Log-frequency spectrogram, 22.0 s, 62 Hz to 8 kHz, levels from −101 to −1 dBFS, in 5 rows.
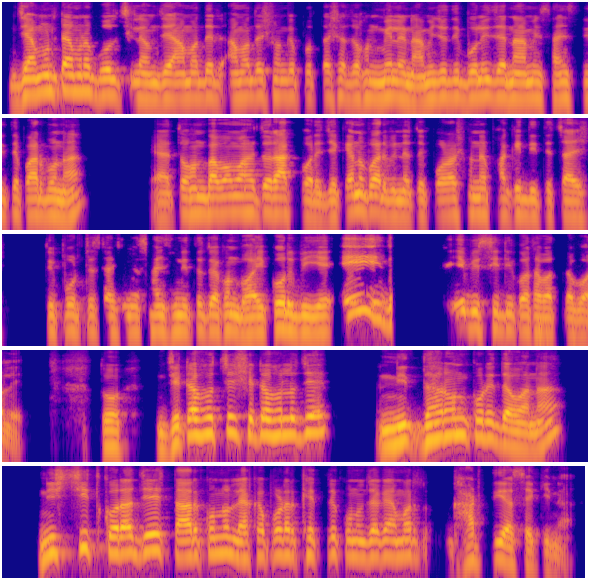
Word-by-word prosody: যেমনটা 155 +4 +3
আমরা 165 0 +1
বলছিলাম 125 -4 -1
যে - - +1
আমাদের 125 +1 -3
আমাদের 130 +2 -3
সঙ্গে 135 0 -6
প্রত্যাশা 130 +1 -7
যখন 125 0 -3
মেলে 135 -2 0
না। 110 - -1
আমি 120 - -1
যদি 130 0 -3
বলি 135 +1 0
যে 130 - +2
"না 125 - +2
আমি 125 - -1
সাইন্স 120 0 -4
দিতে 120 - -6
পারব 120 -1 +1
না।" - - 0 0.6
আ - - -2
তখন 130 0 0
বাবা 130 +1 +3
মা 140 - +2
হয়তো 135 0 -2
রাগ 125 0 +4
করে 105 - -1
যে 115 - -2
"কেন 140 - +2
পারবি 120 -5 +1
না 110 - -1
তুই 115 - -6
পড়াশোনা 120 +1 -3
ফাঁকি 125 0 -4
দিতে 110 - -7
চাস, 110 -1 0 0.4
তুই 120 - -4
পড়তে 120 -2 -5
চাস 110 - -4
না, 115 - -2
সাইন্স 120 -2 -3
নিতে 120 +1 -3
তুই 125 - +1
এখন 125 0 -1
ভয় 110 +1 +2
করবি" 120 -4 +4 0.3
এই 295 - +5 0.7
এবিসিডি 135 -3 -2
কথাবার্তা 110 -3 -1
বলে। - - -3 0.6
তো 125 - +3 0.5
যেটা 170 +8 +6
হচ্ছে 215 +1 +2
সেটা 200 0 +4
হলো 205 +1 +4
যে 225 - +7 0.6
নির্ধারণ 170 +6 +5
করে 180 -2 +2
দেওয়া 115 -2 +5
না। - - +1 0.7
নিশ্চিত 185 +5 +1
করা 185 0 +8
যে 205 - +8 0.2
তার 155 +1 +7
কোন 180 - 0
লেখাপড়ার 160 +3 0
ক্ষেত্রে 170 +1 -4
কোন 160 - -1
জায়গায় 160 0 +1
আমার 165 +1 -1 0.3
ঘাটতি - - -3
আছে - - -5
কিনা। - - -9
130 Hz, 200 wpm, -22 LUFS, 120-160 Hz, 0.7 s, করা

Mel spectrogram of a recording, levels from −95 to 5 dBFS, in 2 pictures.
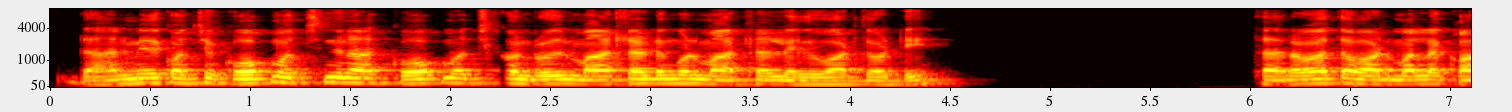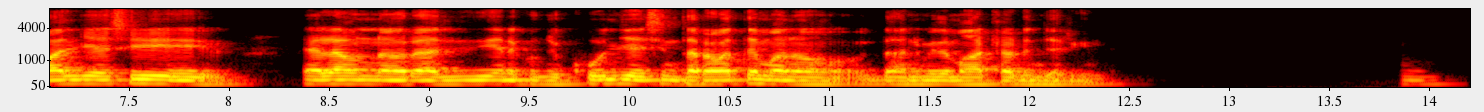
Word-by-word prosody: దాని 105 +4 -2
మీద 135 +1 +1
కొంచెం 130 0 0
కోపం 125 +5 +5
ఒచ్చింది 145 +1 -2
నాకు. 130 0 +2
కోపం 125 +3 +3
ఒచ్చి 130 0 -8
కొన్ని 120 -2 +1
రోజులు 115 0 +1
మాట్లాడడం 120 +3 +2
కూడా 120 -1 +1
మాట్లాడలేదు 105 -1 -1
వాడితోటి. 100 +1 -3 1.7
తరువాత 115 +4 +2
వాడు 110 -1 +4
మళ్ళీ 110 +1 +2
కాల్ 110 0 +3
చేసి, 110 +2 -2 0.9
"ఎలా 110 +1 +3
ఉన్నావు 105 -2 +2
రా?" 105 - +3
అది, 100 +1 -5
ఇది 110 - -1
అని 105 0 -2
కొంచెం 100 -1 -6
కూల్ 110 0 -1
చేసిన 105 0 -2
తర్వాతే 105 +4 +2
మనం 100 -2 0 0.4
దాని 100 0 -3
మీద 100 0 -1
మాట్లాడ్డం 95 0 -3
జరిగింది. 95 +4 -11 1.4
హ్మ్. 100 -1 -20
110 Hz, 150 wpm, -24 LUFS, 100-120 Hz, 1.7 s, కోపం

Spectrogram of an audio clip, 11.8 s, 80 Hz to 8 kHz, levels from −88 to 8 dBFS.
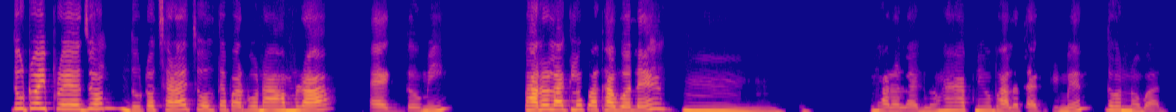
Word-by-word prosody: দুটোই 380 +1 +4
প্রয়োজন। 335 +1 +2 0.3
দুটো 260 +2 -3
ছাড়া 285 +1 +3
চলতে 280 0 -3
পারব 265 -1 -3
না 270 - +2 0.2
আমরা। 270 +1 +6 0.7
একদমই। 225 +3 -6 0.9
ভালো 285 +3 +9
লাগলো 300 +1 +4
কথা 285 0 +4
বলে 260 +1 -1 0.4
হুম। 245 -7 0 1.2
ভালো 225 -2 -6
লাগলো। 215 0 -9
হ্যাঁ, 270 +1 -2
আপনিও 255 -1 -4
ভালো 220 -1 -3
থাকবেন। 225 +5 -7 0.3
ধন্যবাদ। 225 -9 -2
260 Hz, 105 wpm, -23 LUFS, 225-285 Hz, 1.2 s, ভালো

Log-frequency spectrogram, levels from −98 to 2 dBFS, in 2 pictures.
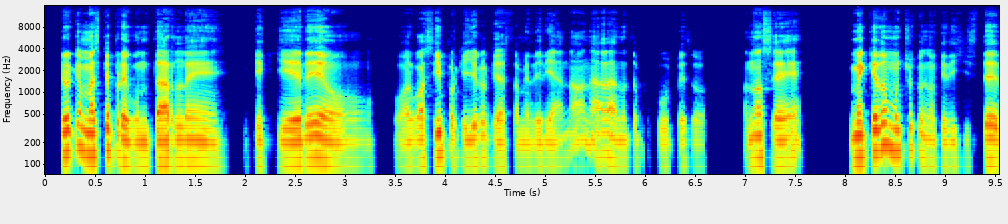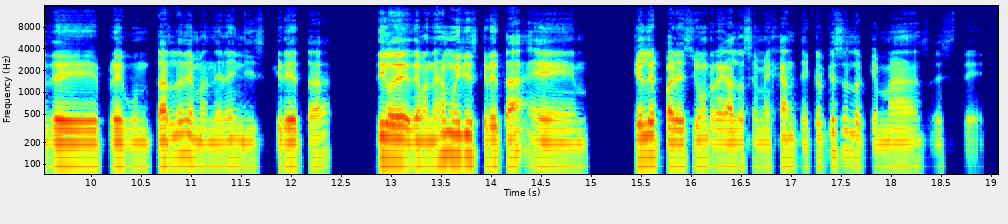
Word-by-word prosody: Creo 145 +2 +5
que 175 +1 -1
más 135 -2 +4
que 160 - +2
preguntarle 105 -2 +1 0.3
qué 110 -2 -7
quiere 105 +3 +3
o 100 -1 -6 0.2
o 100 - -10
algo 110 +2 -2
así, 125 +5 +1
porque 110 -5 -8
yo 115 - -2
creo 125 0 -7
que 115 - -6
hasta 100 -1 -8
me 100 0 -10
diría: 100 +1 -7
"No, 110 -3 -10
nada, 110 +2 -3
no 110 - -9
te 110 - -16
preocupes", 100 -1 -14
o 95 -2 -18 0.3
o - - -20
no 125 +1 0
sé. 110 -1 -2 0.4
Me 130 0 +5
quedo 150 +6 +6
mucho 155 -1 -2
con 140 -5 -7
lo 110 -2 -9
que 105 - -9
dijiste 105 +3 -2
de 100 -1 +4
preguntarle 105 +4 0
de 135 -1 +1
manera 105 0 -6
indiscreta, 105 +2 -3 0.5
digo, 125 -1 +7
de 115 -2 +8
de 110 +1 +2
manera 110 +4 -1
muy 135 -1 +4
discreta, 115 -3 0
em, 100 -3 -2 0.5
¿qué 120 - +3
le 130 +1 +5
pareció 105 +1 +1
un 115 - -6
regalo 105 -1 -1
semejante?, 105 +1 -8
creo 120 +3 -10
que 140 - -5
eso 145 +2 -10
es 140 - -9
lo 125 -3 -7
que 100 -1 -12
más, 105 +1 -8
este, 100 -1 -21
110 Hz, 190 wpm, -24 LUFS, 105-120 Hz, 0.5 s, de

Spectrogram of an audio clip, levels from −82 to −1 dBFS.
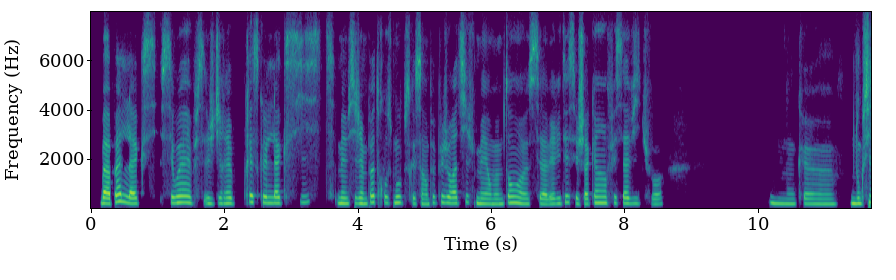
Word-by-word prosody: bah, 220 -2 +9
pas 280 +5 +7
laxi 220 -6 +2
c'est, - - -2
ouais, 250 0 +5
p 220 - -13
c'est, 220 - -4
je 210 - -3
dirais, 220 +1 0
presque 270 -1 0
laxiste, 240 +3 -2
même 225 -1 +3
si 220 - -4
j'aime 215 -1 +2
pas 255 - +4
trop 245 - -5
ce 240 - -6
mot 250 - +4
parce 235 - -9
que 215 - -5
c'est 200 - -2
un 190 - -3
peu 245 - -8
péjoratif, 240 +1 0
mais 210 -2 +1
en 200 - -1
même 195 0 -3
temps, 245 0 +3
heu, 205 - -1
c'est 205 +1 -3
la 195 - +4
vérité, 215 +6 -2
c'est 215 -4 -4
chacun 240 +5 +2
fait 235 +1 -8
sa 225 -1 +1
vie, 215 0 -7
tu - - -13
vois? 195 0 -6 1.6
Donc 210 -3 -4
heu, 195 -1 -4 0.2
donc 215 0 +2
si 130 - +2
220 Hz, 220 wpm, -23 LUFS, 205-240 Hz, 1.6 s, bah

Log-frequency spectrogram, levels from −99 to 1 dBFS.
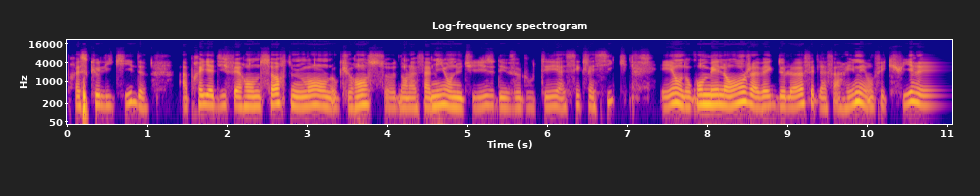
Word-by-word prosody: presque 165 +2 +2
liquides. 165 -1 -3 0.4
Après 150 +5 0
il 185 - +3
y - - +6
a 175 - +5
différentes 165 0 0
sortes, 190 +4 +2
mais 165 -2 +1
moi 165 +3 +2
en 165 -2 +1
l'occurrence, 160 +5 -1
heu, 150 - -7
dans 150 - -4
la 145 0 -3
famille 165 +4 +1
on 160 -2 +1
utilise 155 +4 -2
des 150 -2 -4
veloutés 150 +2 -7
assez 155 +5 -8
classiques 215 +11 -9 0.4
et 165 +6 +1
on 205 - +6
donc 155 -1 -2
on 185 - +6
mélange 185 +3 +5
avec 165 +1 0
de 160 - -1
l'œuf 160 +5 0
et - - 0
de - - -16
la 150 - -4
farine 155 +9 +1
et 195 - +1
on - - -3
fait 165 +1 -11
cuire 220 +5 0
et 175 -2 -3
165 Hz, 210 wpm, -23 LUFS, 155-180 Hz, 0.4 s, y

